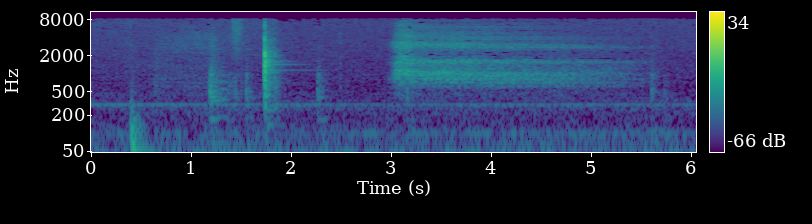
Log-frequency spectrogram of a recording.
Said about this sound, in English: So breathing in fully and exhaling. Breathing in and exhaling.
